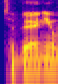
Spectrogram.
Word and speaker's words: Tavernier: to say his name Tavernier okay so on this pod we'll do miles pronunciation tavernia with a beautiful volley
